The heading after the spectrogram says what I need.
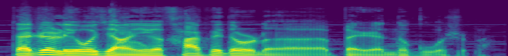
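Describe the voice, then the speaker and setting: Low voiced guy lecturing, really punchy and swingy, dry close sound, soft music behind. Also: very animated, very fast, no room sound. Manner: emphatic, lecturing, swings between punchy highs and dropped low endings. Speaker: self-help speaker. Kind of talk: motivational monologue with personal anecdote.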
